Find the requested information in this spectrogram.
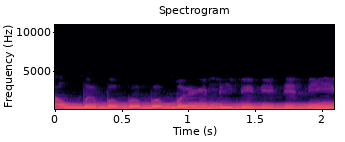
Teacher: Вот они говорят там «любимая» или что это, «солнышко», «л», «л», и кончик языка выходит за границу зубов. На самом деле «л» артикулируется тоже прикасанием кончика языка к альвеолам.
